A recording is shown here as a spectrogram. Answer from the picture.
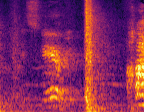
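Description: A single sharp thump, like something being slammed, a little past halfway, with voices just before it.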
